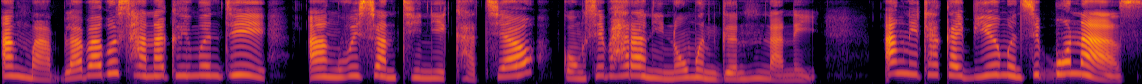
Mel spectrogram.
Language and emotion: Bodo, surprised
